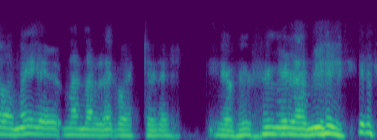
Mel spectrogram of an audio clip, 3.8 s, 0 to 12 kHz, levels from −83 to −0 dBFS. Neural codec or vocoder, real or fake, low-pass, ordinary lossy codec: codec, 16 kHz, 1 kbps, FreqCodec, smaller model; fake; 7.2 kHz; none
